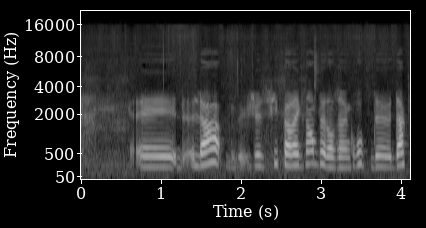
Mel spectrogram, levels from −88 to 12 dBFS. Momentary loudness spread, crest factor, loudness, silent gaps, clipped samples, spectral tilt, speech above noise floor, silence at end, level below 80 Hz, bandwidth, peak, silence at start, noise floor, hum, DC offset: 18 LU; 18 dB; -28 LUFS; none; under 0.1%; -3 dB/octave; 20 dB; 0.05 s; -70 dBFS; 17 kHz; -12 dBFS; 0 s; -48 dBFS; none; under 0.1%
